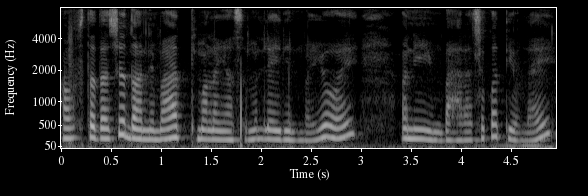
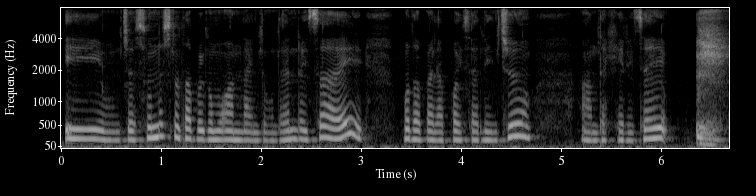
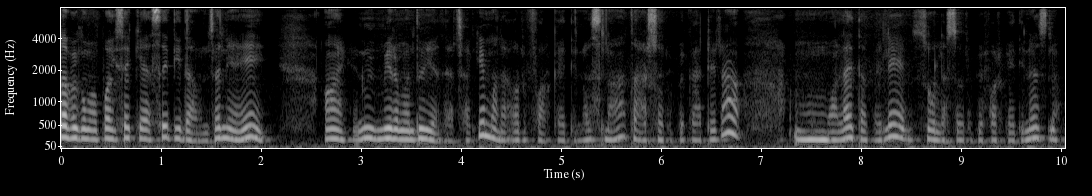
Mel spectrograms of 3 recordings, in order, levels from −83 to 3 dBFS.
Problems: constant background noise, continuous background conversations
